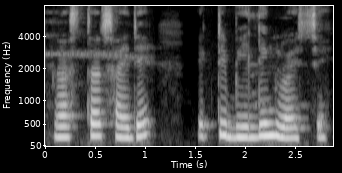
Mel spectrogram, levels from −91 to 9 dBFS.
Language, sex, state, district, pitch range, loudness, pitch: Bengali, female, West Bengal, Cooch Behar, 225-250 Hz, -13 LUFS, 235 Hz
